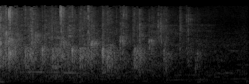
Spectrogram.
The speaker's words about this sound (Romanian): Haideți să-i aplaudăm și pe ei.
